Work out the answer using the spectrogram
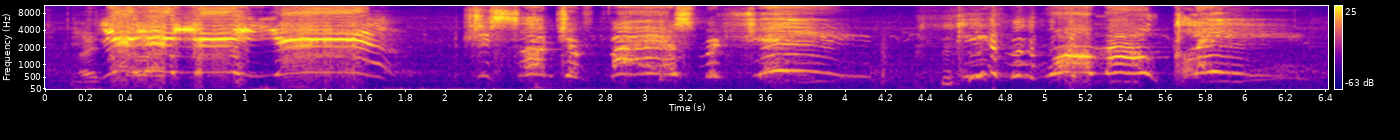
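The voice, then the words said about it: Sung impression of a rock singer. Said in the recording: “Brian Johnson. ... Impersonations, that is mine.”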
